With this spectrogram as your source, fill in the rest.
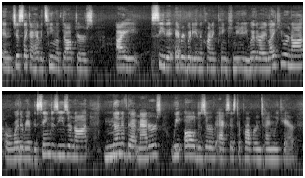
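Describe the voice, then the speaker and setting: A woman's fairly high voice at a fairly quick pace, fairly even in intonation, against noticeable background noise. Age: 50s. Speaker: patient advocate. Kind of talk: interview.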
